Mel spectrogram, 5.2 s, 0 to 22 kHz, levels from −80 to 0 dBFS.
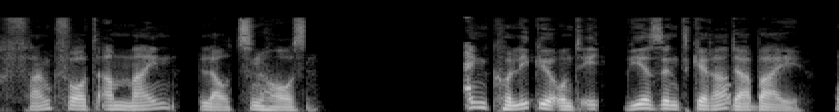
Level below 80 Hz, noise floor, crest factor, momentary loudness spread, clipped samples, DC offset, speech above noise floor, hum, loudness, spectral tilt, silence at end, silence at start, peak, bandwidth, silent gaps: -52 dBFS; under -90 dBFS; 18 dB; 8 LU; under 0.1%; under 0.1%; over 68 dB; none; -23 LUFS; -6 dB/octave; 0 s; 0 s; -6 dBFS; 12 kHz; 2.14-2.87 s, 3.82-3.86 s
